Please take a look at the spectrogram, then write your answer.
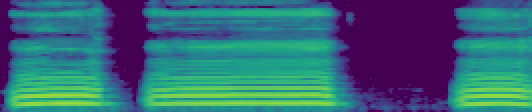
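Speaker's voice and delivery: long, level hummed "Mm" through the nose; NY nasal sound. Shown as a demonstration. Teacher demonstrating the NY digraph, held nasal hum. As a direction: hold "Mm" steady with the mouth passage blocked. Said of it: "give you the sound like this".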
